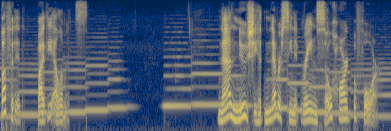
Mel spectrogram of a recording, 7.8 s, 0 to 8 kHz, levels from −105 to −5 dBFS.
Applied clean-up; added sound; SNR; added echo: none; Wind instrument, woodwind instrument; 12 dB; none.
